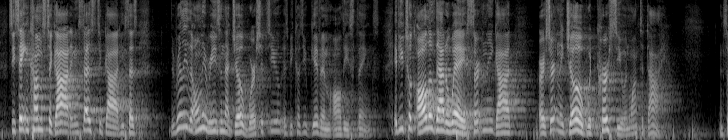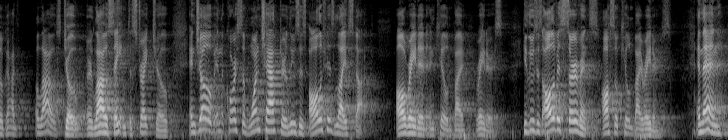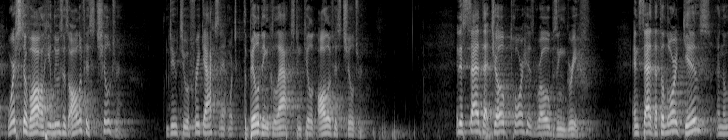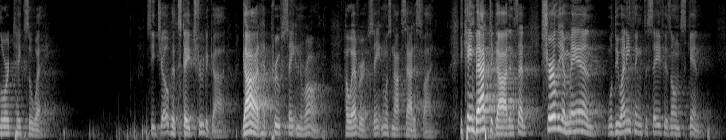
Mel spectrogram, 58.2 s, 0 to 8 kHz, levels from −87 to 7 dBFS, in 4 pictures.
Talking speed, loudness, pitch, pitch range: 175 wpm, -21 LUFS, 155 Hz, 135-190 Hz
